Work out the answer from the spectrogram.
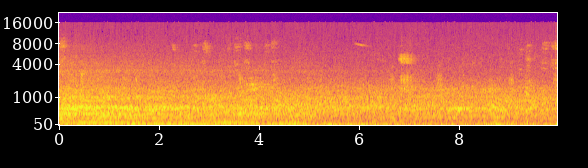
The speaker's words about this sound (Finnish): harakkaporukka juttelee tuolla metsässä. Samoin jotkut pikkulinnut.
